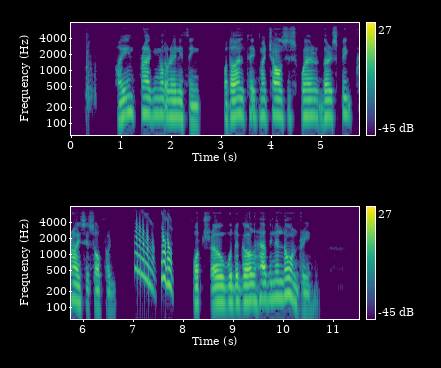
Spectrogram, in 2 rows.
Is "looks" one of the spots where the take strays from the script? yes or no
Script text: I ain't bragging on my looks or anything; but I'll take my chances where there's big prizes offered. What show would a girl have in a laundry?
yes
